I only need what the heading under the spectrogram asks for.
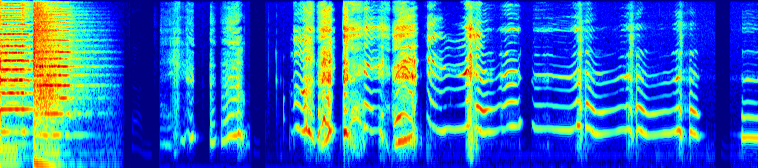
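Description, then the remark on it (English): A girl cries and wails in drawn-out, quavering sobs, with a few broken breaths between rising, moaning cries, fairly loud, following a brief sharp burst at the start. “Why are you crying”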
